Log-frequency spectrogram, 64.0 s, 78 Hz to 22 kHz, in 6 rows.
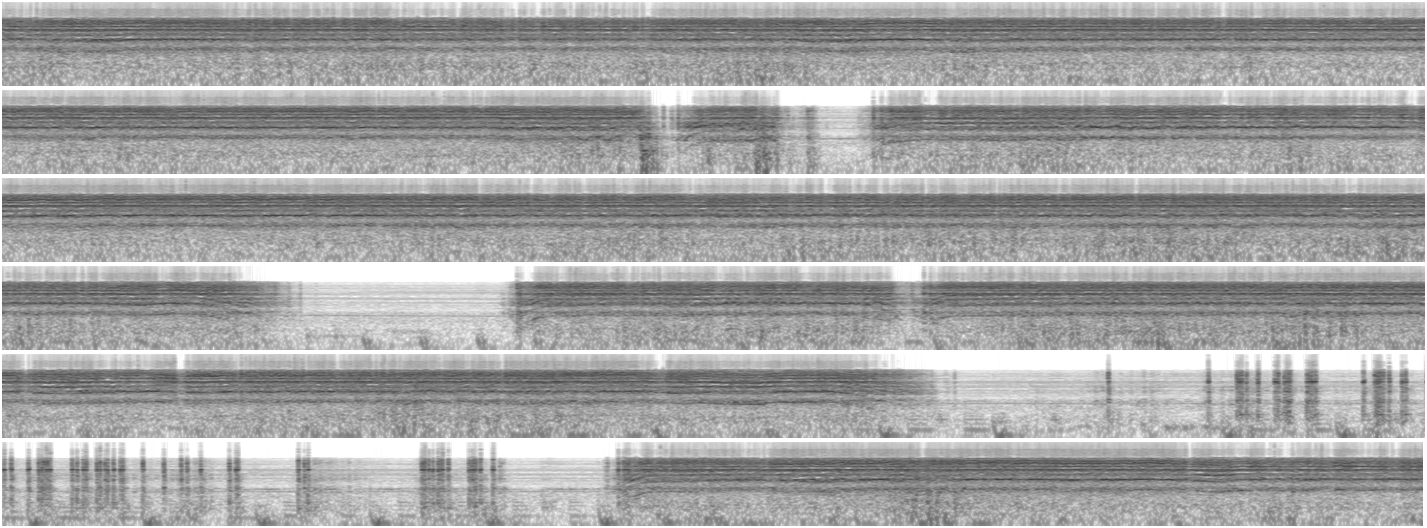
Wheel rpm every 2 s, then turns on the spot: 220, 230, 230, 230, 230, 230, 230, 180, 110, 220, 230, 230, 230, 230, 230, 230, 200, 10, 200, 180, 220, 220, 230, 220, 140, 10, 20, 20, 20, 180, 220, 230.
50-56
